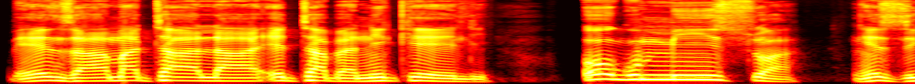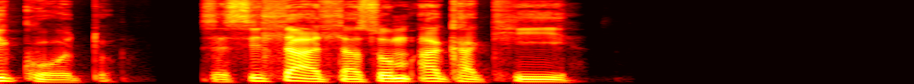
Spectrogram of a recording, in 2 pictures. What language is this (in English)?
North Ndebele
